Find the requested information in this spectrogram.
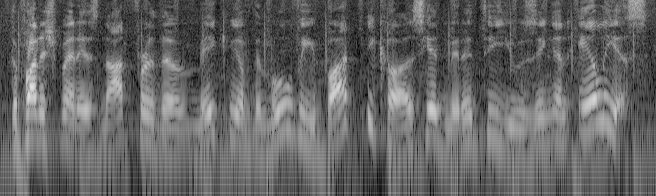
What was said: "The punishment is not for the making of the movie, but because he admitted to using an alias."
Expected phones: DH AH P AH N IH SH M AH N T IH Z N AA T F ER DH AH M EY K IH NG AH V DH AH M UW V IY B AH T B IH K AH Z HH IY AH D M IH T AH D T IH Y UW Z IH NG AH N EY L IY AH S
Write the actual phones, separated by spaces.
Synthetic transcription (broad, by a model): DH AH P AH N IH SH M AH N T IH Z N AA T F ER DH AH M EY K IH NG AH V DH AH M UW V IY B AH T B IH K AH Z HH IY AH D M IH T AH D T IH Y UW Z IH NG AH N EY L IY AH S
